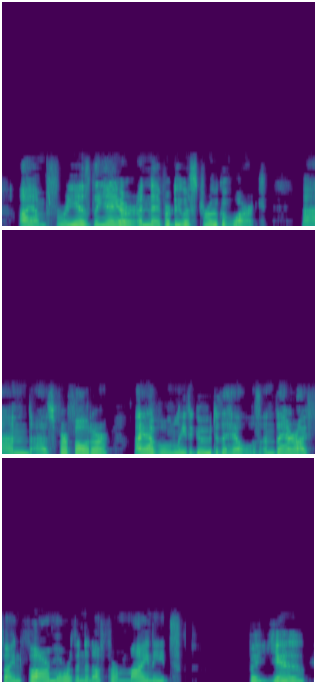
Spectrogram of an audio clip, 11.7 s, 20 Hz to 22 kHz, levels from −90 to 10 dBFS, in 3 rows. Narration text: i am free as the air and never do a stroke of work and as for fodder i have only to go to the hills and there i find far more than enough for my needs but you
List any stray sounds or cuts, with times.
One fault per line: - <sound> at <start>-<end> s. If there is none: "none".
none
